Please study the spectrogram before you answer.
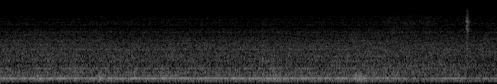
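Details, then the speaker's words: DSG transmission just after installation, shifting into drive at idle: steady even idle hum with no thump or clunk on engagement, only a slight tug felt; engagement sounds clean and healthy. "yeah as you can hear there's no clunk noise whatsoever"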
